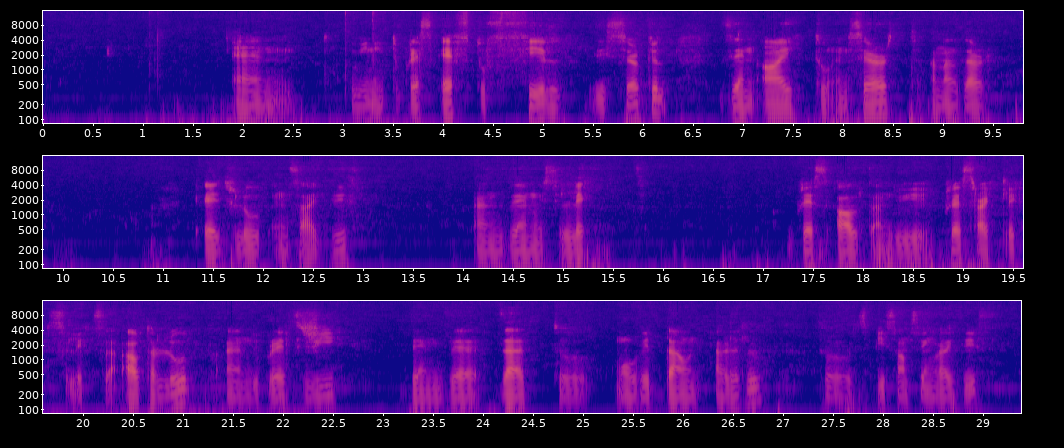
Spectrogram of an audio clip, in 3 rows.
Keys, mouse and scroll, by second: 0.3-1.1 scroll up 1, 1.1 scroll up 2, 1.3 shift+middle click, 1.9 middle click, 3.7 f, 7.3 i, 14.2 middle click, 14.9 alt+right click, 15.9 middle click, 18.2 alt+right click, 22.0 g, 26.3 middle click, 28.7-29.3 scroll down 4, 29.2 scroll up 3.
